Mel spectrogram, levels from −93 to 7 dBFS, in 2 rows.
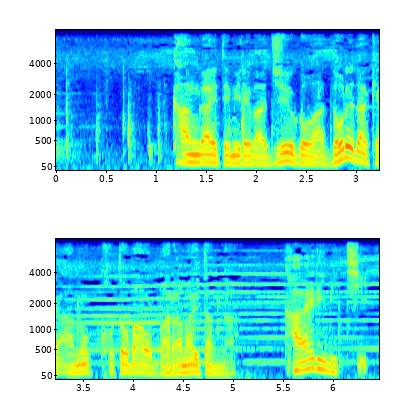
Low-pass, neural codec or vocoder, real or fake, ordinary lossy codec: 7.2 kHz; none; real; none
